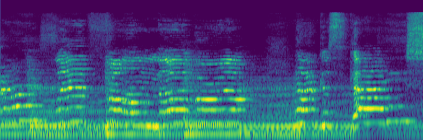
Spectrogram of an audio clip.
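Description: A young woman singing a pop melody with the notes bending between held pitches, over sustained keyboard chords.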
